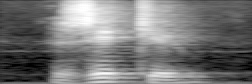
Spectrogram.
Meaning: 1. diminutive of zit 2. a small social gathering at someone's home
- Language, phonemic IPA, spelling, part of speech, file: Dutch, /ˈzɪcə/, zitje, noun, Nl-zitje.ogg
